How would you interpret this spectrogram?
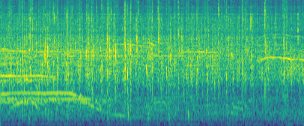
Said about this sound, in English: I want you guys to give him a round of applause, please.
